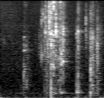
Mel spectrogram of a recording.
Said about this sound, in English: Hold on, short slurp. It's only water.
